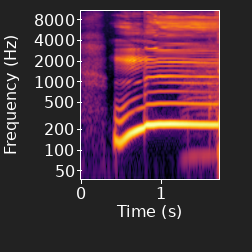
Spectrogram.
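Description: A cow lets out a single long, loud moo that rises in pitch at the start and then holds a steady droning tone.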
